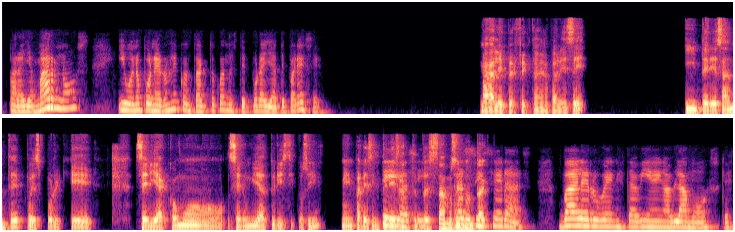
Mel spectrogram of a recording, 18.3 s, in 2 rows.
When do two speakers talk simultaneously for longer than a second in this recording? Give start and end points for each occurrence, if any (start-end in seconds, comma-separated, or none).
13.9-15.3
